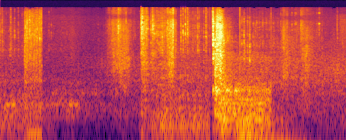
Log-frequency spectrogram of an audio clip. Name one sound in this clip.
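A buggy engine rumbles and revs.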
